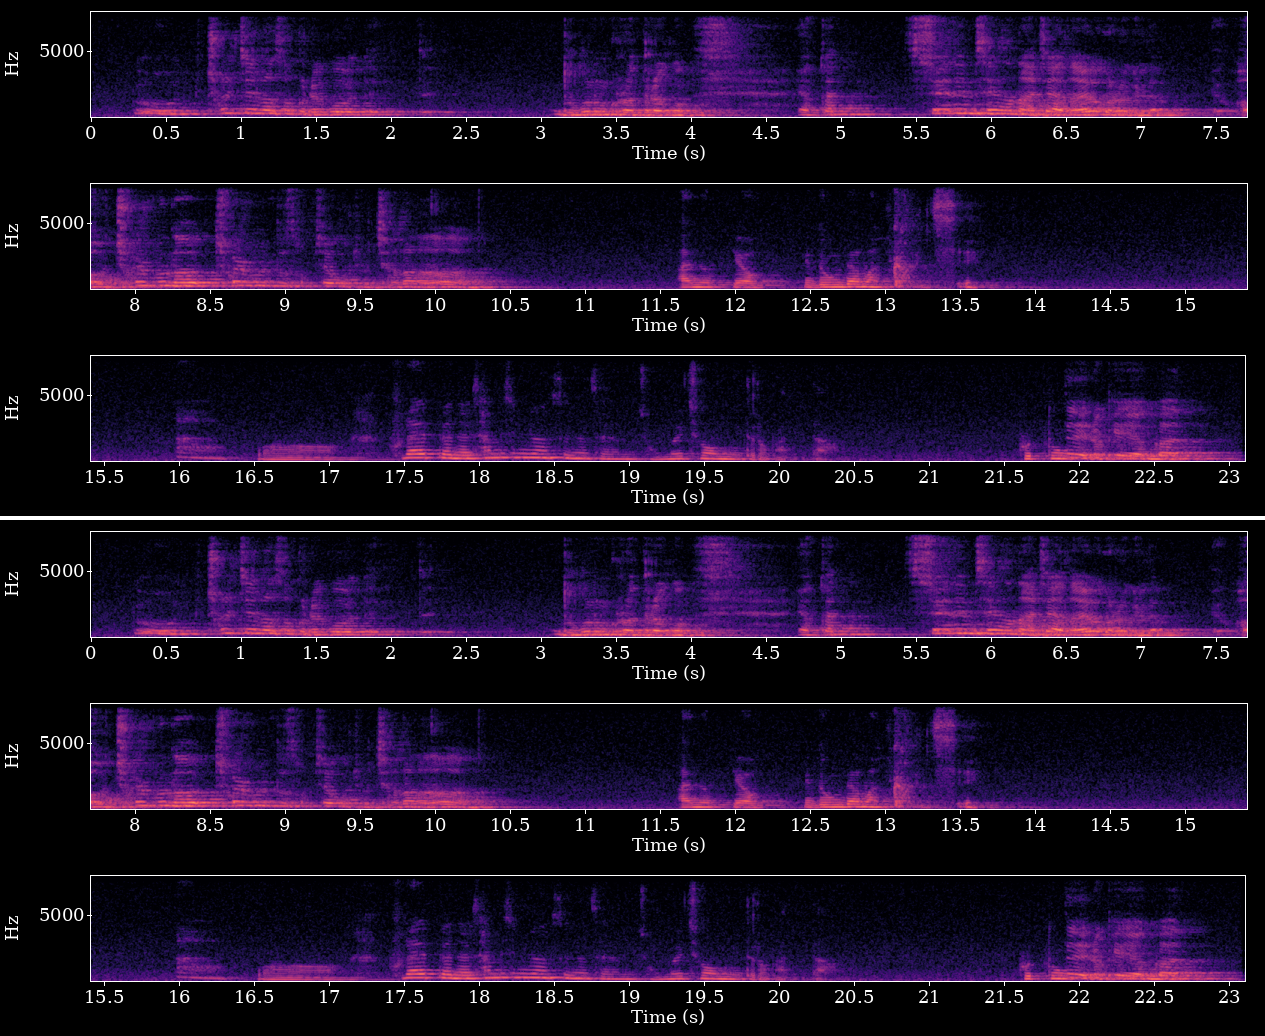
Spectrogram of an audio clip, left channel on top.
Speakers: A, on the left (about 75°); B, on the left (about 45°).
A: 어, 철제라서 그리고 내- 내- 누구는 그러더라고. 약간 쇠 냄새가 나지 않아요? 그러길래 어,
B: 음,
A: 철분하, 철분도 섭취하고 좋잖아.
B: 안 웃겨. 농담한 거지. <laughs> 와, 프라이팬을 30년 쓰는 사람은 정말 처음 들어봤다. 보통,
A: 근데 이렇게 약간
B: 음,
